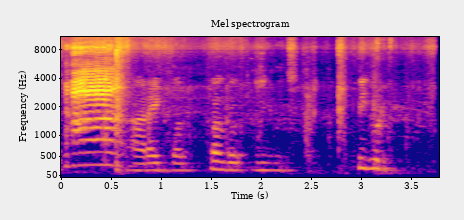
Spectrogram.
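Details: Young lambs for sale: one strong wavering bleat opens, followed by shorter, softer bleats and murmuring human voices in the background.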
